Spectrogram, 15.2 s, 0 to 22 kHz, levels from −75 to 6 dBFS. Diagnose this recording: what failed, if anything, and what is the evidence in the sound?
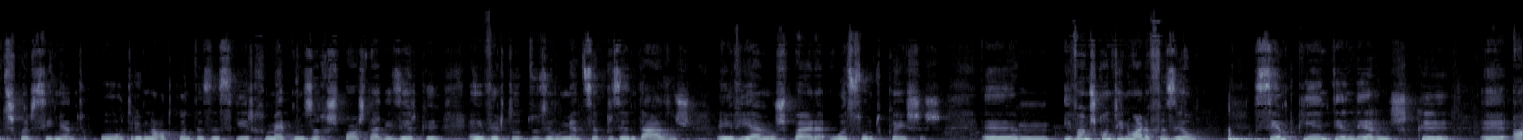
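Nothing failed; no faults detected.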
